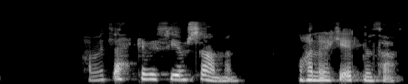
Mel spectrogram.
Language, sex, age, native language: Icelandic, female, 30-39, Icelandic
